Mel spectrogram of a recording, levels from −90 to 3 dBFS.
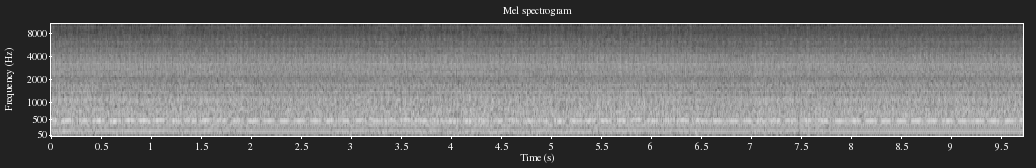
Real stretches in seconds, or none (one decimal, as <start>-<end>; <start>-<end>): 2.0-2.8; 6.5-7.0; 7.8-9.7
